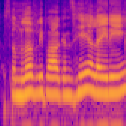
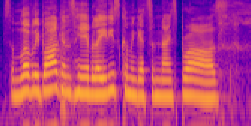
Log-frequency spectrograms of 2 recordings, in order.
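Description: First: Louder mock market announcer; hammed-up market seller calling; lightly voiced stallholder pitch; market tannoy voice. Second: Louder, showy showbiz patter; hammed-up showbiz stallholder; a scouse stallholder's mock showbiz voice. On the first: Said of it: "the woman on the microphone". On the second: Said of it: "puts on this, like, showbiz voice".

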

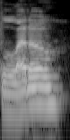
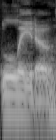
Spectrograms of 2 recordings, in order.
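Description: First: "Leto" said as LET-oh; short e in "Leto", as in let; spelling pronunciation. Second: "Leto" said as LAY-toh; long "lay" at the start of "Leto"; corrected pronunciation. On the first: Podcaster reading the name as it looks, "Leto" as LET-oh. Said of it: "looks like Leto". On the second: Podcaster giving the name's actual pronunciation, "Leto" as LAY-toh. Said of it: "it's actually pronounced Leto". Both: Shown as a demonstration.

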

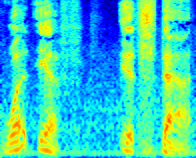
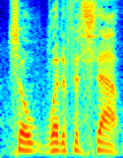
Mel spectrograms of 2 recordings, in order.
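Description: First: Slower, softer, drawn-out "What if it's that?"; quiet, slow wondering echo; slow musing repeat. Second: Said in the usual way. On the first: Shown as a demonstration. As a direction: let "What if it's that?" hang slowly, softer.

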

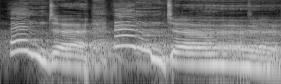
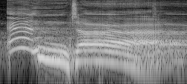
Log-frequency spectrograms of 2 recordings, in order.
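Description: First: High, loud, ringing calls, falling away; mocking urging. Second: One long, high shout; commanding cry. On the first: Mirrored lips urge Jirel to enter, mocking. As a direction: lure her in with echoing calls. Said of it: "urged that mocking voice". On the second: The voice orders Jirel into the globe, commanding shout. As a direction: order her in with a ringing cry. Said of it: "cried the voice again, this time a command". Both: A narrator's reading.

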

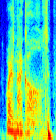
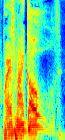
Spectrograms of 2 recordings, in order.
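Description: First: Said in the usual way. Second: Higher, louder, drawn-out demand; mounting outrage, stretched out; angry bear. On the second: Acted. Bear finds his gold gone, angry bear voice. Bear asks again, enraged.

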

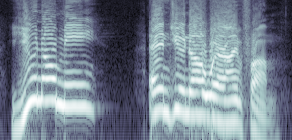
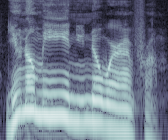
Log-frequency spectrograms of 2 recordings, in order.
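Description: First: Loud, high mocking cry; sarcastic cry. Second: Soft, playful mockery; facetious. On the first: Jesus crying out to the doubters in the temple, sarcastically. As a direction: cry out with biting sarcasm, voice raised. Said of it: "He cries out sarcastically". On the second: Jesus toying with the doubters' claim, facetiously. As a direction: tease them lightly, voice lowered in volume. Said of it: "Christ is being facetious".

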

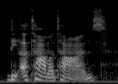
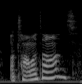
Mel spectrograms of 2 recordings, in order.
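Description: First: Said in the usual way. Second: Doubting question. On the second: Real, not acted.

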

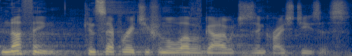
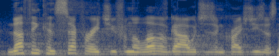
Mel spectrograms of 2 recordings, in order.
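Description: First: Hushed repeat. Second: Said in the usual way. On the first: Real, not acted. Repeats verse softly after shout.

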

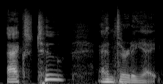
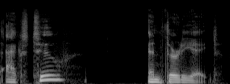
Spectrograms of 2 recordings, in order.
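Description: First: Said in the usual way. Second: A mock of how others cite it; the way they say it. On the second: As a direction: split the reference with a rise on "two" and a beat before "thirty-eight". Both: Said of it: "they say it like that".

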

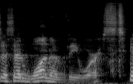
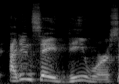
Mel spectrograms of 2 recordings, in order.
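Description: First: "one" leaned on as a correction; emphasize "one" to qualify the claim; stress on "one". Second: "the" said as an emphatic "thee"; stress on "the". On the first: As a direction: punch "one", let the rest fall away. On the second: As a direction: lean on "the" to correct a misquote. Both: Real, not acted.

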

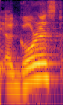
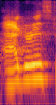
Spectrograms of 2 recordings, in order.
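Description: First: "Agorist" as uh-GOR-ist; second-syllable stress. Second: "Agorist" as AG-er-ist; first-syllable stress. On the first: Host asking guest about his name, "Agorist" as uh-GOR-ist. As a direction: stress the GOR in "Agorist", short first vowel. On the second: Host checking with guest, "Agorist" as AG-er-ist. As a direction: hit the opening AG of "Agorist", weak middle. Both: Shown as a demonstration. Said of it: "how are we pronouncing that word?".

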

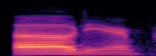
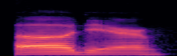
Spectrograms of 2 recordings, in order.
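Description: Both takes have the same delivery.

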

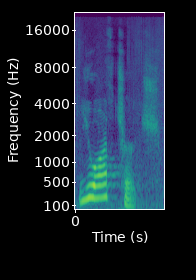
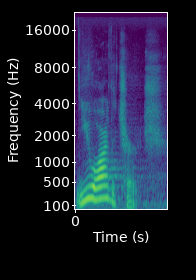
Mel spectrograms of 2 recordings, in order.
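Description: First: "You" hit high and held at the start of "You are the church"; stress on YOU. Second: "are" pressed in "You are the church", higher start; stress on ARE. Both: Shown as a demonstration. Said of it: "repeated emphatic line".

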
